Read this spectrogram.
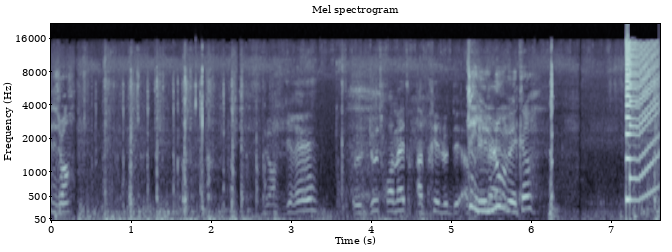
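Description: Bike tyres clatter over wooden planks.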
